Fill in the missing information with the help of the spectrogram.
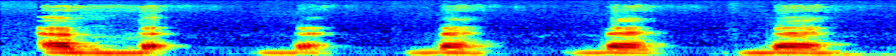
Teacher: Between the two lips is the makhraj of ba, mim, and waw. Here for the ba, which has qalqala, ab, b, b, b, b, b.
